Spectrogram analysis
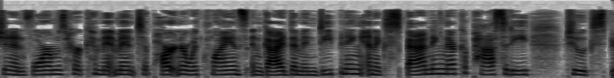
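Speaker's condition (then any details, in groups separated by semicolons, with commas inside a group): No condition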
